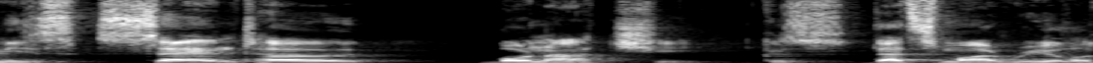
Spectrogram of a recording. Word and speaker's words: Santo: Therefore, if you're going to say my name in Italian, say it Santo, not Santo, like Dave-O and John-O and Bono and this O thing. It's only English has got this O.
